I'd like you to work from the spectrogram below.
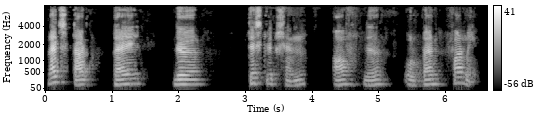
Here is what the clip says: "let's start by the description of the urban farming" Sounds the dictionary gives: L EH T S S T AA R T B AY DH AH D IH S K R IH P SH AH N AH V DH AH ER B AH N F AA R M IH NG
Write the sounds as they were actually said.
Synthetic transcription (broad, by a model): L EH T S S T AA R T B AY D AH D IH S K R IH P SH AH N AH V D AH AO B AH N F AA R M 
